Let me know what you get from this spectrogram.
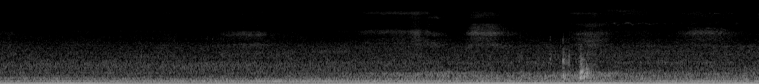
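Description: Jaguar XJS 4.0's straight-six engine idling steadily, with a short clunk a little past halfway through.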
